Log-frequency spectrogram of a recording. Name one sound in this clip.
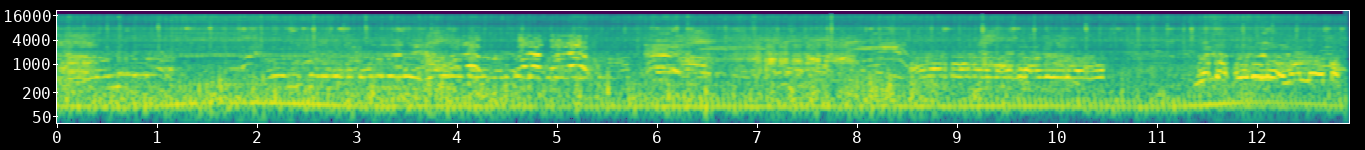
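A crowd of people chatters and cheers.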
